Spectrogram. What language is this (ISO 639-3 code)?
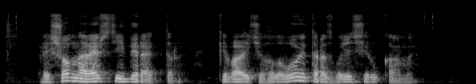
ukr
